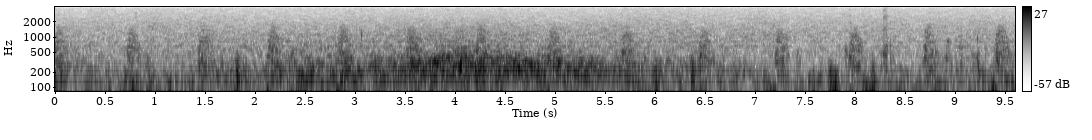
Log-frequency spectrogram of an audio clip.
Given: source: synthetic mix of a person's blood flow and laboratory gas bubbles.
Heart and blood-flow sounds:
Doppler ultrasound of blood flow; subclavian vein
3.03-3.10 s: bubbles
3.17-3.26 s: bubbles
7.89-7.98 s: bubbles
8.25-8.41 s: bubbles
8.89-9.32 s: bubbles
From the record:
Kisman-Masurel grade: 121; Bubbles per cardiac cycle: 1 to 2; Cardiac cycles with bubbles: 10 to 50%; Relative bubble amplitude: barely perceptible (0.100 to 0.250); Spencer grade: 2 (many but less than half of the cardiac periods contain bubble signals, singularly or in groups); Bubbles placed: anywhere in the cardiac cycle

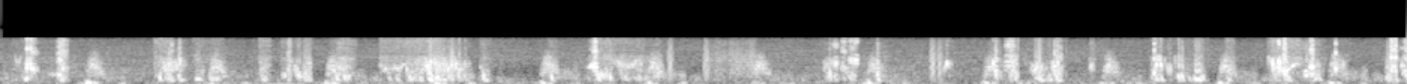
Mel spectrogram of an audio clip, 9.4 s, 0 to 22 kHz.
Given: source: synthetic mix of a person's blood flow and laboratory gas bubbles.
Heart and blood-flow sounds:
Doppler ultrasound of blood flow; subclavian vein
0.07-0.47 s: bubbles
1.02-1.50 s: bubbles
1.71-1.81 s: bubbles
1.86-2.09 s: bubbles
2.19-2.38 s: bubbles
2.52-3.13 s: bubbles
3.19-3.30 s: bubbles
3.63-3.72 s: bubbles
3.90-4.42 s: bubbles
5.48-5.73 s: bubbles
5.82-5.91 s: bubbles
6.27-6.36 s: bubbles
6.58-6.78 s: bubbles
6.84-7.11 s: bubbles
7.25-7.31 s: bubbles
7.67-8.05 s: bubbles
8.16-8.23 s: bubbles
8.45-8.83 s: bubbles
8.87-8.98 s: bubbles
9.21-9.39 s: bubbles
From the record:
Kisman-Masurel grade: 233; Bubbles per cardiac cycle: several, 3 to 8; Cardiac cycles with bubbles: 50 to 99%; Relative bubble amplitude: loud (0.450 to 0.775); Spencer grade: 3 (all of the cardiac periods contain showers or single bubble signals, but not dominating or overriding the cardiac motion signals); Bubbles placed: anywhere in the cardiac cycle

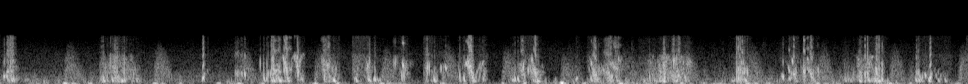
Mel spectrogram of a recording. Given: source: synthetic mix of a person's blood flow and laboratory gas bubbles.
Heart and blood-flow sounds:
Doppler ultrasound of blood flow; subclavian vein
0.00-0.41 s: bubbles
0.98-1.42 s: bubbles
1.99-2.09 s: bubbles
2.34-2.49 s: bubbles
2.58-3.06 s: bubbles
3.21-3.40 s: bubbles
3.52-3.84 s: bubbles
3.92-4.13 s: bubbles
4.24-4.50 s: bubbles
4.57-4.88 s: bubbles
5.10-5.46 s: bubbles
5.75-5.81 s: bubbles
5.87-6.24 s: bubbles
6.38-6.94 s: bubbles
7.28-7.53 s: bubbles
7.79-8.28 s: bubbles
8.42-8.89 s: bubbles
9.12-9.52 s: bubbles
9.66-9.69 s: bubbles
From the record:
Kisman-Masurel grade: 233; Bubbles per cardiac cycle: several, 3 to 8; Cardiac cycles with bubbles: 50 to 99%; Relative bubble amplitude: loud (0.450 to 0.775); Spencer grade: 3 (all of the cardiac periods contain showers or single bubble signals, but not dominating or overriding the cardiac motion signals); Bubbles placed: anywhere in the cardiac cycle

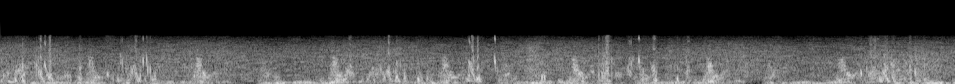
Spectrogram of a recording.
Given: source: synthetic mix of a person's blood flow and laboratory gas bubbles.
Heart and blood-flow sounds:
Doppler ultrasound of blood flow; precordium
0.00-0.84 s: bubbles
1.04-1.61 s: bubbles
3.48-3.54 s: bubbles
3.74-4.11 s: bubbles
4.15-4.34 s: bubbles
4.61-4.85 s: bubbles
4.91-5.01 s: bubbles
5.40-5.50 s: bubbles
5.96-6.23 s: bubbles
6.25-6.61 s: bubbles
6.74-6.94 s: bubbles
8.57-8.99 s: bubbles
9.01-9.43 s: bubbles
From the record:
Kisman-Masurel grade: 333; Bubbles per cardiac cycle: rolling drumbeat, 9 or more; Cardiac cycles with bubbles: 50 to 99%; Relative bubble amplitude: loud (0.450 to 0.775); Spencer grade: 3 (all of the cardiac periods contain showers or single bubble signals, but not dominating or overriding the cardiac motion signals); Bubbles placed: only in the low amplitude regions of the cardiac cycle

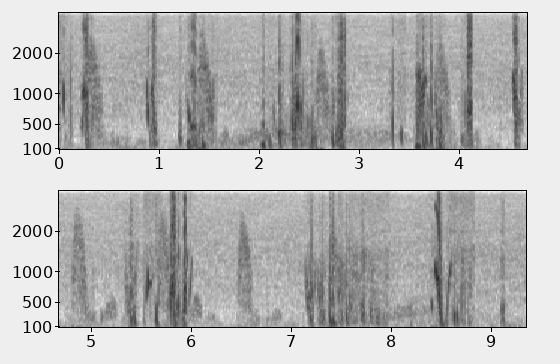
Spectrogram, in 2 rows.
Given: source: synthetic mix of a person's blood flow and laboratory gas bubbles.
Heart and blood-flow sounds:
Doppler ultrasound of blood flow; subclavian vein
0.00-0.08 s: bubbles
0.20-0.35 s: bubbles
0.85-1.01 s: bubbles
1.18-1.58 s: bubbles
1.99-2.60 s: bubbles
2.71-2.90 s: bubbles
3.30-3.46 s: bubbles
3.54-3.86 s: bubbles
4.00-4.15 s: bubbles
4.52-4.65 s: bubbles
5.33-5.48 s: bubbles
5.51-5.70 s: bubbles
5.75-6.03 s: bubbles
7.12-7.99 s: bubbles
8.37-8.83 s: bubbles
9.08-9.16 s: bubbles
From the record:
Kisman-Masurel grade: 233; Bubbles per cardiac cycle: several, 3 to 8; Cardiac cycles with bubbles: 50 to 99%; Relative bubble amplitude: loud (0.450 to 0.775); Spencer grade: 3 (all of the cardiac periods contain showers or single bubble signals, but not dominating or overriding the cardiac motion signals); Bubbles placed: anywhere in the cardiac cycle

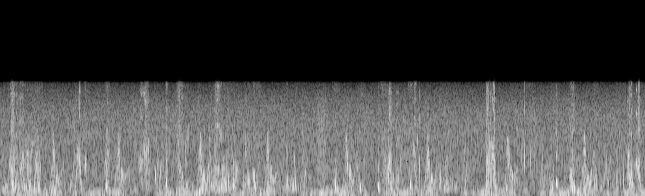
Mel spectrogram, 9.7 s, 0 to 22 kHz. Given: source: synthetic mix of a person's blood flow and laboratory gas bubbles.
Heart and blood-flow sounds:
Doppler ultrasound of blood flow; precordium
0.06-0.71 s: bubbles
1.14-1.33 s: bubbles
1.55-1.67 s: bubbles
2.07-2.28 s: bubbles
2.30-2.38 s: bubbles
2.47-2.54 s: bubbles
2.64-2.85 s: bubbles
3.12-3.60 s: bubbles
3.63-3.94 s: bubbles
4.27-4.51 s: bubbles
4.98-5.09 s: bubbles
5.35-5.47 s: bubbles
5.64-6.05 s: bubbles
6.11-6.33 s: bubbles
6.56-6.91 s: bubbles
7.26-7.50 s: bubbles
7.79-7.99 s: bubbles
8.24-8.71 s: bubbles
8.89-8.98 s: bubbles
9.21-9.65 s: bubbles
From the record:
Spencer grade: 3 (all of the cardiac periods contain showers or single bubble signals, but not dominating or overriding the cardiac motion signals); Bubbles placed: only in the low amplitude regions of the cardiac cycle

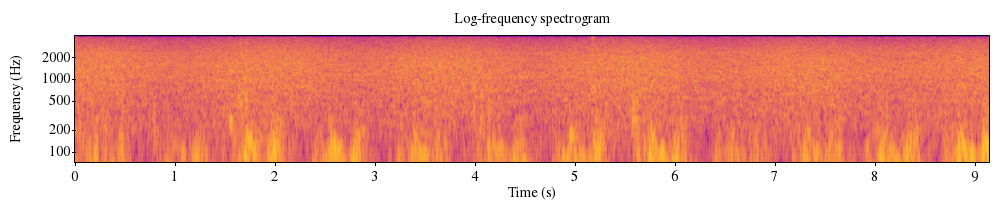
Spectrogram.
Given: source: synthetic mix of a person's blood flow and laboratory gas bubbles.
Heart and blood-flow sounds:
Doppler ultrasound of blood flow; precordium
0.77-0.82 s: bubbles
1.53-1.75 s: bubbles
3.96-4.17 s: bubbles
5.16-5.20 s: bubbles
5.55-5.67 s: bubbles
7.96-8.15 s: bubbles
From the record:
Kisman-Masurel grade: 122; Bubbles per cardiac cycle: 1 to 2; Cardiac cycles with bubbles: 10 to 50%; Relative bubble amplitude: moderate (0.250 to 0.450); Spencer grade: 2 (many but less than half of the cardiac periods contain bubble signals, singularly or in groups); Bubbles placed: anywhere in the cardiac cycle

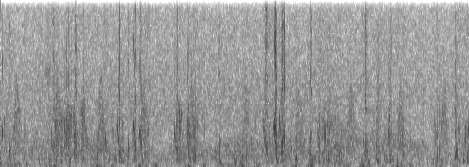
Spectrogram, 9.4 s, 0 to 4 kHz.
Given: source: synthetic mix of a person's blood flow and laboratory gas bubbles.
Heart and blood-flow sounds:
Doppler ultrasound of blood flow; subclavian vein
0.00-0.31 s: bubbles
0.46-0.52 s: bubbles
0.73-3.00 s: bubbles
3.44-3.98 s: bubbles
4.04-4.11 s: bubbles
4.28-4.43 s: bubbles
4.65-4.74 s: bubbles
4.81-4.97 s: bubbles
5.05-5.13 s: bubbles
5.23-5.74 s: bubbles
5.85-5.98 s: bubbles
6.16-6.90 s: bubbles
7.23-8.10 s: bubbles
8.65-8.94 s: bubbles
9.07-9.40 s: bubbles
From the record:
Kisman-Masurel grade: 343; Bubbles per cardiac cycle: rolling drumbeat, 9 or more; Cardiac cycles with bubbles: 100%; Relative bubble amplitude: loud (0.450 to 0.775); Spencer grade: 3 (all of the cardiac periods contain showers or single bubble signals, but not dominating or overriding the cardiac motion signals); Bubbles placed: anywhere in the cardiac cycle

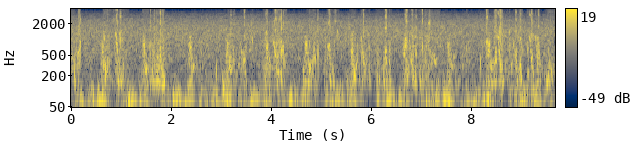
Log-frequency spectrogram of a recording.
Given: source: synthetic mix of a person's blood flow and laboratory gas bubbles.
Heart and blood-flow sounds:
Doppler ultrasound of blood flow; precordium
0.00-0.25 s: bubbles
0.65-1.19 s: bubbles
1.44-1.93 s: bubbles
2.90-2.98 s: bubbles
3.06-3.35 s: bubbles
3.40-3.55 s: bubbles
3.62-3.69 s: bubbles
3.73-3.77 s: bubbles
3.82-4.00 s: bubbles
4.04-4.34 s: bubbles
4.63-5.00 s: bubbles
5.12-5.38 s: bubbles
5.58-5.73 s: bubbles
5.79-6.03 s: bubbles
6.11-6.44 s: bubbles
6.67-7.41 s: bubbles
7.91-7.97 s: bubbles
8.17-9.04 s: bubbles
9.12-9.44 s: bubbles
9.49-9.69 s: bubbles
From the record:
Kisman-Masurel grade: 343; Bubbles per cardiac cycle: rolling drumbeat, 9 or more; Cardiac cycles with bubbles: 100%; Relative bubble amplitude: loud (0.450 to 0.775); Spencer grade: 3 (all of the cardiac periods contain showers or single bubble signals, but not dominating or overriding the cardiac motion signals); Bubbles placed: anywhere in the cardiac cycle

